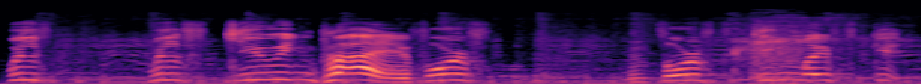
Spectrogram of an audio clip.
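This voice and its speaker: With a high voice at a slow pace, a reader performs a comedic dramatic reading of badly written fan fiction, stumbling and repeating phrases over the garbled text. Music plays in the background and the audio is poor.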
